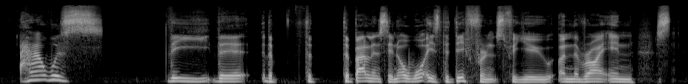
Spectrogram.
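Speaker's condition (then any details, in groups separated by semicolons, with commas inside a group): Stutter; since childhood, attributed to near drowning as child, cause found through hypnosis at 13 or 14; struggling to say guest's name during recording; certain words trigger stuttering, always on guest's name, first sound hardest, adds lead-in sound, slight slurring; repeated words, prolonged sounds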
